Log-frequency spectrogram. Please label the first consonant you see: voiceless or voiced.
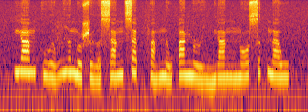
voiced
